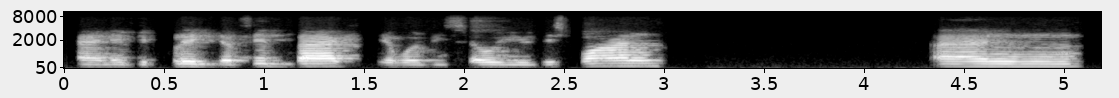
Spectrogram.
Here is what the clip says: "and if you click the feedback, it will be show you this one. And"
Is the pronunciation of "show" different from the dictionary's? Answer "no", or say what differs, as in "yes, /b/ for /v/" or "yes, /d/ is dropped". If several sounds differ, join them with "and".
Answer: yes, /s/ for /ʃ/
